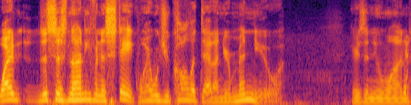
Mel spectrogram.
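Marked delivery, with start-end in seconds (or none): 0.0-3.8 put-on deep, raspy voice. Joking about a dish misnamed on a menu: deep raspy Ron Swanson voice. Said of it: "deep, raspy voice".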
